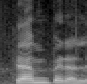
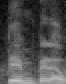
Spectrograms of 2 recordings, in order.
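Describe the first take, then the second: First: The first vowel sounds like 'a' in cat. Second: The first vowel sounds like 'e' in bed. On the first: The speaker calls it right. "ট্যাম্পেরা lake" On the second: The speaker calls it wrong. "একটু ভুল pronunciation করছিলাম"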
